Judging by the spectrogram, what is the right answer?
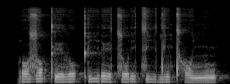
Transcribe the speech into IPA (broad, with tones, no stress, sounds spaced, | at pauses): ɾ ɔ˨ z ɔ˦ kʼ e˨ l o˦ kʼ iː˦ ɾ eː˨ t͡s o˦ ɾ i˦ t͡s iː˨ d ĩ˦˨ tʰ ɔ˨ ɲ ũ˨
